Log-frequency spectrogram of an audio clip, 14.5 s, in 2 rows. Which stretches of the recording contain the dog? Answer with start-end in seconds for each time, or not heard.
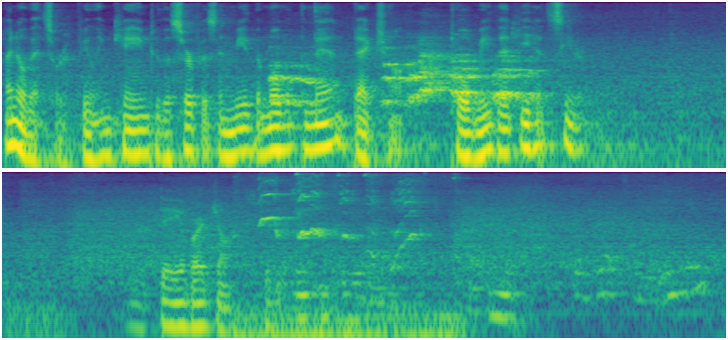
2.6-5.4, 9.6-11.9.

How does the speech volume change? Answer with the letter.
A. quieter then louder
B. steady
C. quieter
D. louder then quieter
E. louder
C.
